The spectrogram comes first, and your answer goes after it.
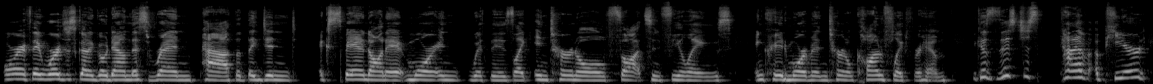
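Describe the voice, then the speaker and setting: A woman gives casual, opinionated commentary in the manner of a fan reviewer. Her delivery is halting, with false starts and frequent filler words as she works out her point. Her pitch sits in an average range for a woman. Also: a bit bright. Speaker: anime reviewer.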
